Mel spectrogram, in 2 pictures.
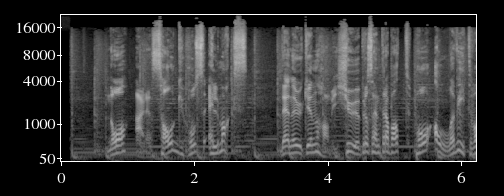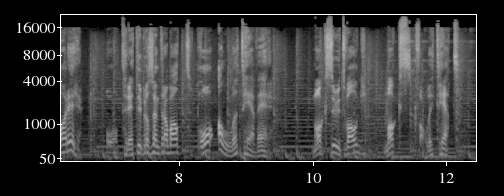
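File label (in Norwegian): Norwegian reklame selgende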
